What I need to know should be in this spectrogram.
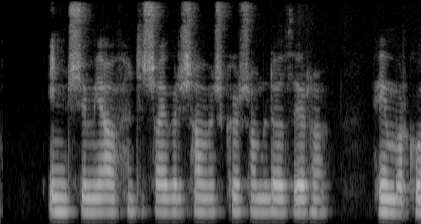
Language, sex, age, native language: Icelandic, male, 15, Icelandic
